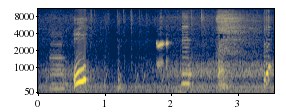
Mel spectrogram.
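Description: Frog croaks from the Crossy Road video game, a few short clicky bursts and chirps scattered over a few seconds, fairly close and clear with no talking.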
